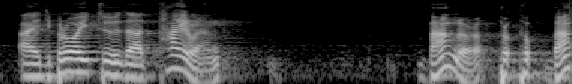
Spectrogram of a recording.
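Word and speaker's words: Phang Nga: At the great tsunami disaster in 2004, I deployed to the Thailand, Bangor province, my pronunciation is correct, Bangor, as a member of the JDR medical team.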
